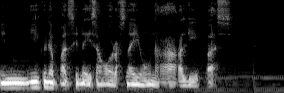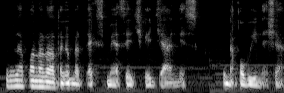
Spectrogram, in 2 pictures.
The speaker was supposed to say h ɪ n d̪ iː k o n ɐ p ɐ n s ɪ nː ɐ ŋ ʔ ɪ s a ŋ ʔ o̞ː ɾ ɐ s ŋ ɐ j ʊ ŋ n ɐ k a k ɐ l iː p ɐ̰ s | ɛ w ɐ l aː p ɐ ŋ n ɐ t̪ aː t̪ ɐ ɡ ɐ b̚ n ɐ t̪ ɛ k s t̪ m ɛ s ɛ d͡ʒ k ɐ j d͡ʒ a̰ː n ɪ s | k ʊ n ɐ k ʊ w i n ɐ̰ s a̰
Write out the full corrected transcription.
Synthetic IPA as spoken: h ɪ n d̪ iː k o n ɐ p ɐ n s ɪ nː ɐ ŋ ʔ ɪ s a ŋ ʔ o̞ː ɾ ɐ s n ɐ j ʊ ŋ n ɐ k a k ɐ l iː p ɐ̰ s | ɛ w ɐ l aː p ɐ ŋ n ɐ t̪ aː t̪ ɐ ɡ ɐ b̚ n ɐ t̪ ɛ k s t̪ m ɛ s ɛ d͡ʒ k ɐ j d͡ʒ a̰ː n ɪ s | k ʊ n ɐ k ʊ w i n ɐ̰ ʃ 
